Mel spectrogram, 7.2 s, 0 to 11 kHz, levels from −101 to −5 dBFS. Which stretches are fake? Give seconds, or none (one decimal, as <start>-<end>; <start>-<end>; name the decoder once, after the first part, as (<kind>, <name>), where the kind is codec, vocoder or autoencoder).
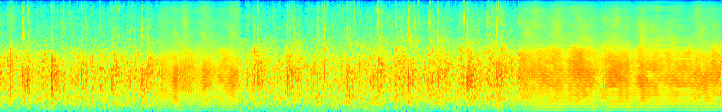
1.6-2.4 (vocoder, Vocos); 5.2-7.2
